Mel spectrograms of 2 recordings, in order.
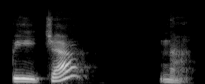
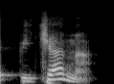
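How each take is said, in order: First: PICHANA slowly, split as "picha" and "na"; syllable by syllable. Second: Said in the usual way. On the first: Shown as a demonstration. Teacher writing out the word, syllable by syllable. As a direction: draw out PICHANA with a break before "na". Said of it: "Y voy poniendo". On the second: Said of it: "Escoba se dice".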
